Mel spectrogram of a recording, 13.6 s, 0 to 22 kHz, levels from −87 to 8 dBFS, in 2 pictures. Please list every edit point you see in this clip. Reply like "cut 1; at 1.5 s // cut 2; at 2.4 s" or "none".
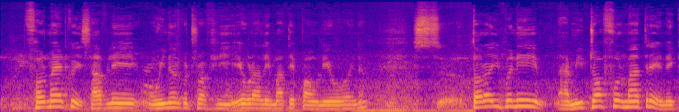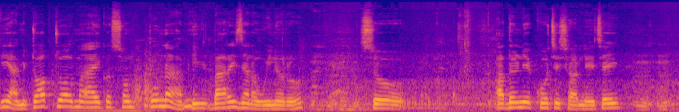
none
